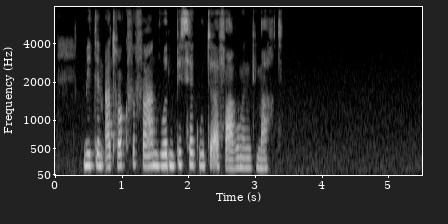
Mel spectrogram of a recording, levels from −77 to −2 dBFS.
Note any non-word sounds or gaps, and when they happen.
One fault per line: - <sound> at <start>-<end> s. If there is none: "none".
none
